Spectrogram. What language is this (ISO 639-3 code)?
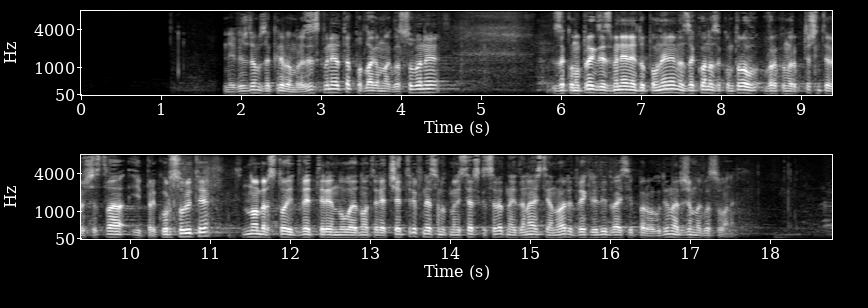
bul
